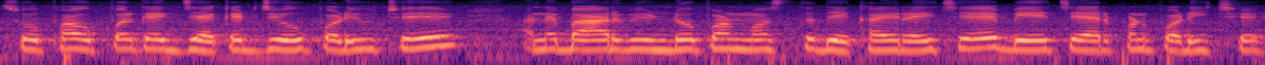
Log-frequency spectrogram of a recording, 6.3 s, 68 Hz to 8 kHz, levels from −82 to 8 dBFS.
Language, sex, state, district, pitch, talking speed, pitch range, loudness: Gujarati, female, Gujarat, Gandhinagar, 215 Hz, 190 wpm, 210-225 Hz, -15 LUFS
